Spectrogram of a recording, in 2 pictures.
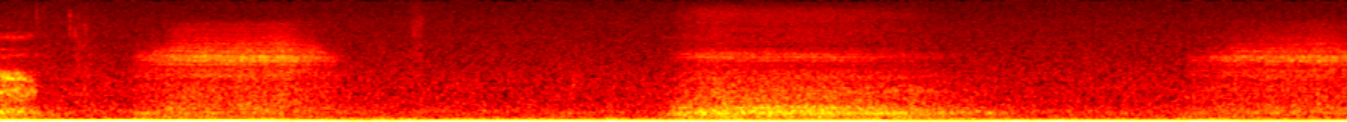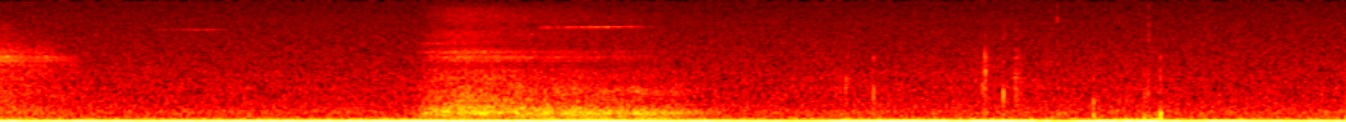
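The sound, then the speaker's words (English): Slow, deep breaths taken during a guided kundalini meditation come as a few long, soft whooshes of breathy noise, spaced several seconds apart over a steady faint hiss, with no talking. “So let's take a couple of deep breaths.”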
